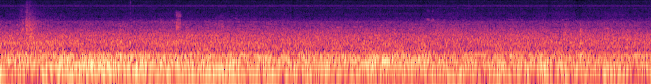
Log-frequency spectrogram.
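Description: A sharp click of a rifle being handled during a rifle inspection comes just after the start, and a fainter click near two seconds. Both sit over a steady low outdoor rumble.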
